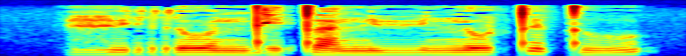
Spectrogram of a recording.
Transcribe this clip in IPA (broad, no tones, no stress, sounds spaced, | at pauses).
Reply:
ɦ y r o n d e t̪ a n yː n o t̪ ɘ t̪ u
